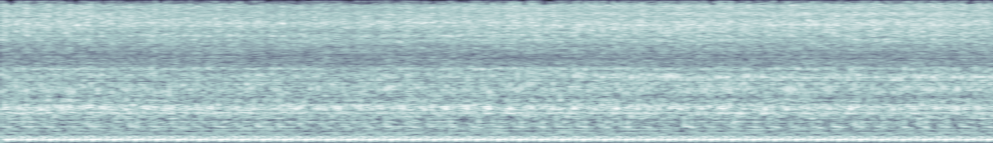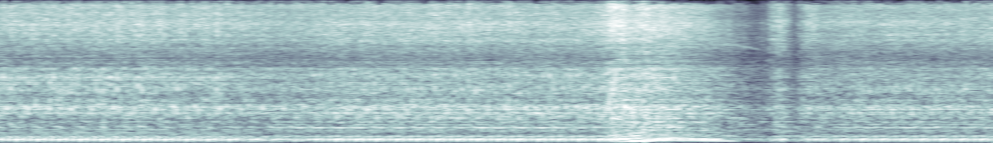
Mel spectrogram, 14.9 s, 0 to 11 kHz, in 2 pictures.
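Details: 5.9 Cummins diesel after fitting a new muffler-delete pipe section, idling then revved: steady, deep, even clatter with a smooth swell on revs, no ticking or puffing exhaust leaks, running normally.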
